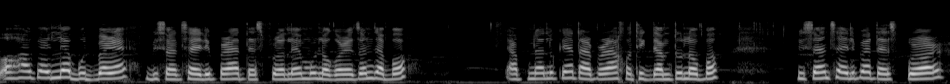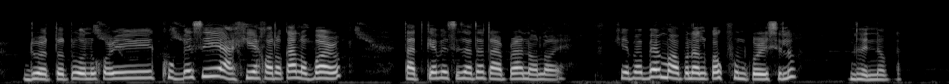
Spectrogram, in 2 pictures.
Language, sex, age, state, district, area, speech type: Assamese, female, 18-30, Assam, Biswanath, rural, spontaneous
